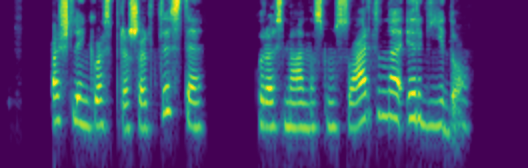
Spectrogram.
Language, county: Lithuanian, Šiauliai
